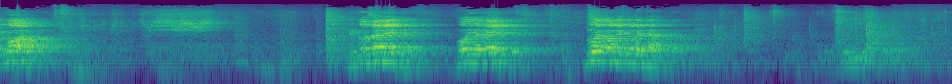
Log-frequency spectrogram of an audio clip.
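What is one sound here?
An elderly man speaks in a lecturing tone in an echoing room.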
